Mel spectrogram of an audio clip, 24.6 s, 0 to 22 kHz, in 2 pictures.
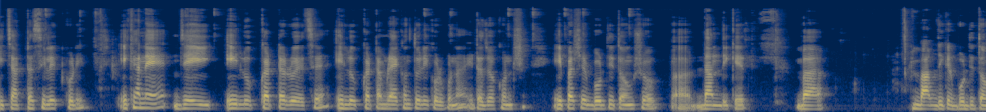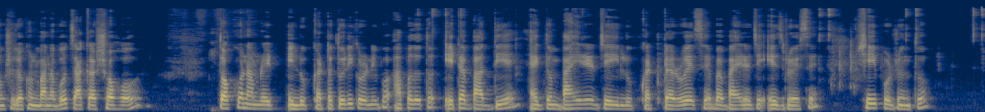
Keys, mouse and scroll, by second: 0.2 shift+click, 0.8-18.1 shift+middle drag, 19.1-19.4 scroll up 1, 19.4-20.6 shift+middle drag, 22.9-23.4 scroll up 2, 23.4 click.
